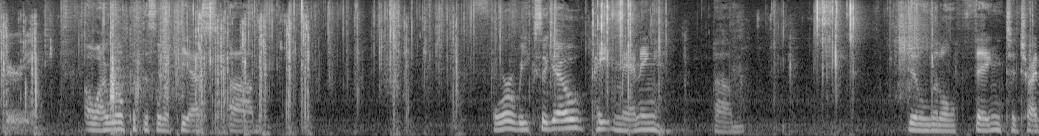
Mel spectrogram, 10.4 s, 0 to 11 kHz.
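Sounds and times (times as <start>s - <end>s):
tarot cards being shuffled: 0.0s - 6.8s
speech: 0.8s - 2.8s, 4.9s - 7.5s, 9.1s - 10.3s.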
